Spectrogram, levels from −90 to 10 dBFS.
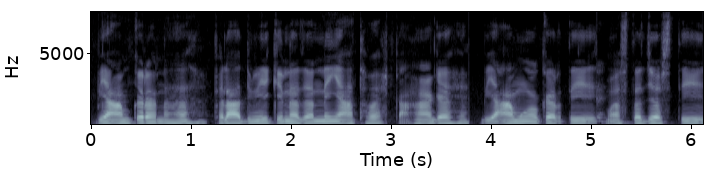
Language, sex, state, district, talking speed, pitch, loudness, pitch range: Chhattisgarhi, male, Chhattisgarh, Bilaspur, 175 wpm, 135 Hz, -28 LUFS, 130-140 Hz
